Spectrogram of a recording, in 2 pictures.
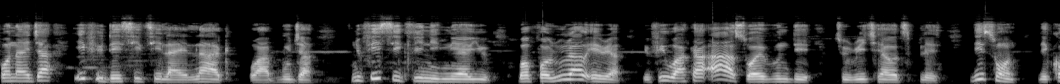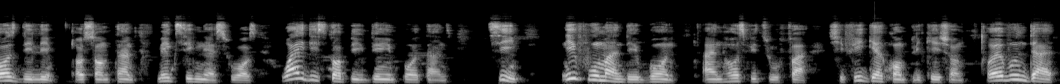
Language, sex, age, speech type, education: Nigerian Pidgin, male, 15-29, spontaneous, tertiary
